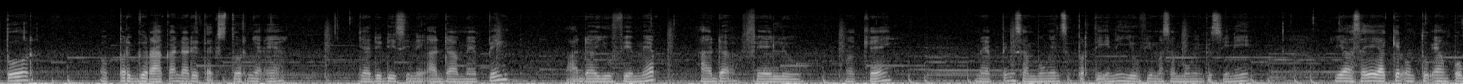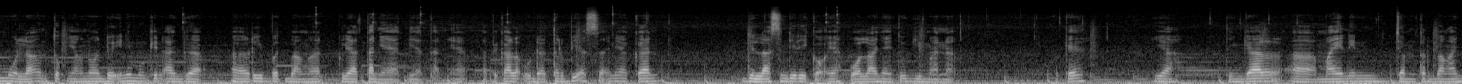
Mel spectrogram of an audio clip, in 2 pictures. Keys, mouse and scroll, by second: 2.0-18.4 middle drag, 18.4-21.2 drag, 22.9-29.2 drag.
